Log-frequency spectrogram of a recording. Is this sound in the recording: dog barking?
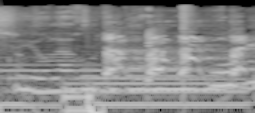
yes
